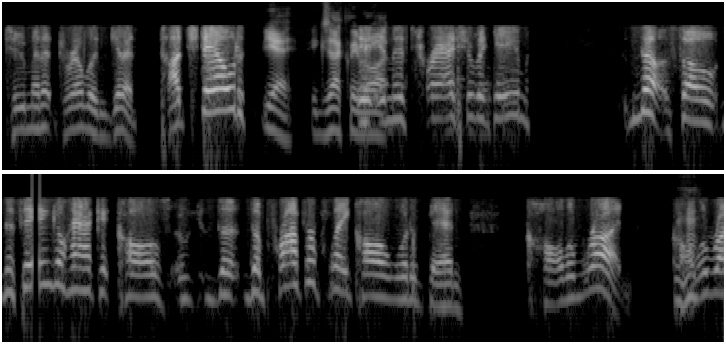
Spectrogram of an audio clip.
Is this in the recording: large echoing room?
no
